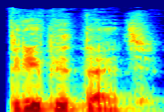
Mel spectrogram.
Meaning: 1. to tremble, to quiver, to flicker 2. to thrill, to tremble 3. to fear, to tremble (at)
- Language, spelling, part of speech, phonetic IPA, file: Russian, трепетать, verb, [trʲɪpʲɪˈtatʲ], Ru-трепетать.ogg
